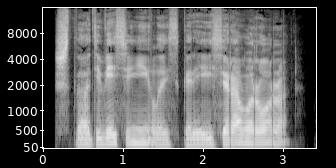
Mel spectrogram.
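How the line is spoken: Nasal twang. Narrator (Russian): прогнусавил Корнейчук

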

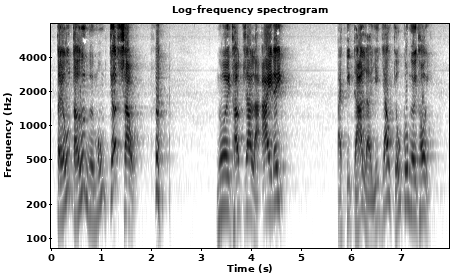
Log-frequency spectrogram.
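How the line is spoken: Sudden shout. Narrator (Vietnamese): Quả Dân Tôn giả chợt quát lên

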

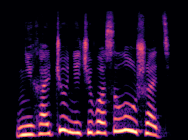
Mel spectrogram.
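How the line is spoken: Teenager shouting. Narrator (Russian): закричал подросток

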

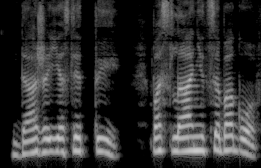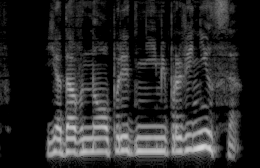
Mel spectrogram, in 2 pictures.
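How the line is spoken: Hissed. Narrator (Russian): прошипел он

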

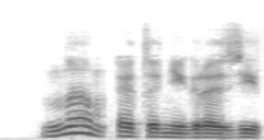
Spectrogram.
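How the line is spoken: Calm. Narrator (Russian): спокойно отреагировал подпольщик

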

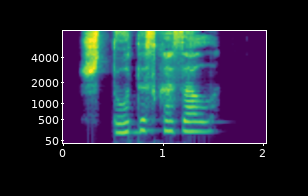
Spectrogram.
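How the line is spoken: Very quiet question. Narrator (Russian): спросила я совсем тихо

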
